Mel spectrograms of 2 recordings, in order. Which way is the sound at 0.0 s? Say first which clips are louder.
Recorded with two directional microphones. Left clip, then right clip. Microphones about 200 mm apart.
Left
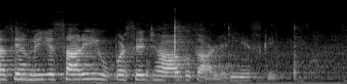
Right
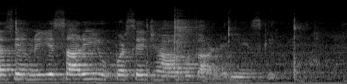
Left 2 dB; 45° left (ahead or behind).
